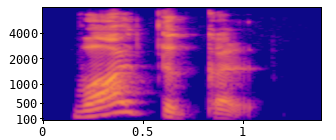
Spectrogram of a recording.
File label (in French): bravo traduction tamoul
